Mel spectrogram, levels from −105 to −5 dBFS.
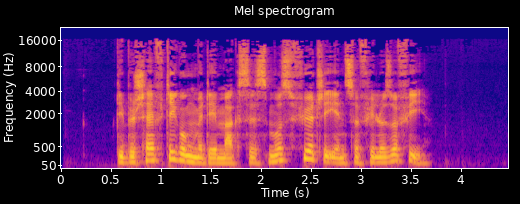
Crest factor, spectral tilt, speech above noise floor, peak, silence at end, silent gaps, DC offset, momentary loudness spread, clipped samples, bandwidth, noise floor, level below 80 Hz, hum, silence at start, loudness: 18 dB; -3 dB/octave; 52 dB; -2 dBFS; 0.8 s; none; under 0.1%; 5 LU; under 0.1%; 17 kHz; -71 dBFS; -56 dBFS; none; 0.55 s; -18 LUFS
